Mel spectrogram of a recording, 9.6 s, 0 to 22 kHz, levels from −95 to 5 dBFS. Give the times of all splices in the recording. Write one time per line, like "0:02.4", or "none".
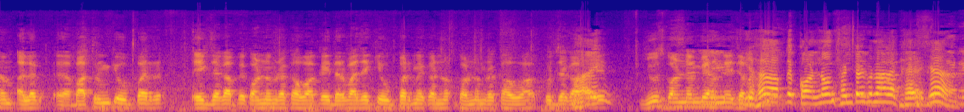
none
